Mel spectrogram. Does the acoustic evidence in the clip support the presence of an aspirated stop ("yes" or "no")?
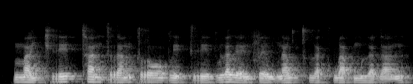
yes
